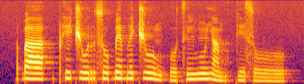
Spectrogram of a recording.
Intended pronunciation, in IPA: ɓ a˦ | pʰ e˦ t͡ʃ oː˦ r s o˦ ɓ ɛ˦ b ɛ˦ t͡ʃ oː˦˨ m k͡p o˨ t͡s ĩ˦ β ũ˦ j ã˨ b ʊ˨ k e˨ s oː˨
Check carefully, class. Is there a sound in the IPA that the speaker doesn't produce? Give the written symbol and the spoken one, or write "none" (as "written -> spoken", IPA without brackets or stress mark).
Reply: none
